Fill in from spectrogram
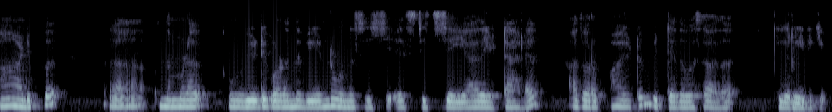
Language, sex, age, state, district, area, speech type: Malayalam, female, 30-45, Kerala, Palakkad, rural, spontaneous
